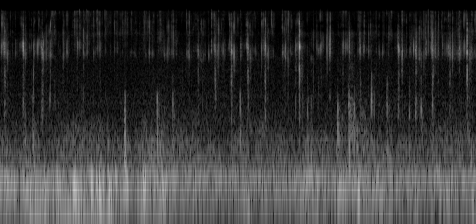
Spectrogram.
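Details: Hedgehog called Pirozhok eating minced meat at home; soft moist lip-smacking and tiny clicks, irregular and continuous, with a persistent low hum in the room.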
